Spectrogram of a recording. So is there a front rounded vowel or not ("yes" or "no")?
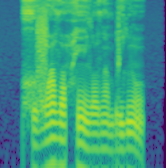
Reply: yes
